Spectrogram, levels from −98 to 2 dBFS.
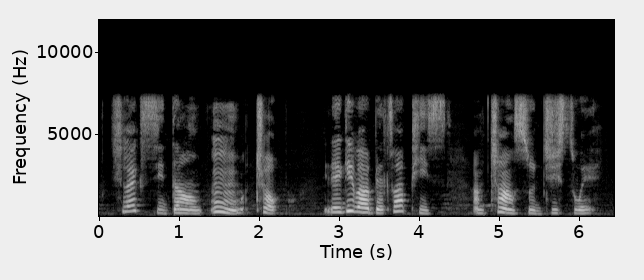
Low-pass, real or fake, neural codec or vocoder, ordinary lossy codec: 7.2 kHz; fake; codec, 16 kHz, 8 kbps, FreqCodec, larger model; none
